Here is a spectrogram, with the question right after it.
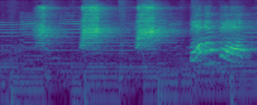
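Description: A duck quacks four times in a row, each call a nasal, buzzy burst, clear and close with steady gaps between, the last one slightly rougher.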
